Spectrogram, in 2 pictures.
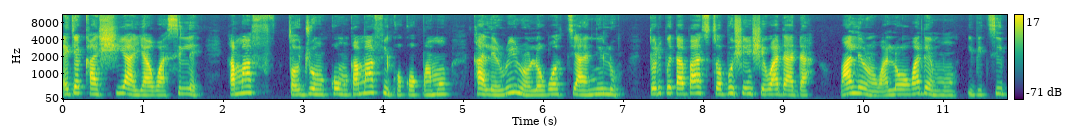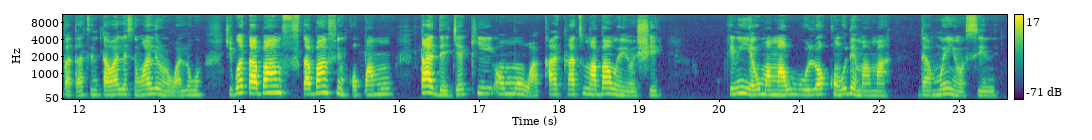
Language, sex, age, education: Yoruba, female, 15-29, tertiary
